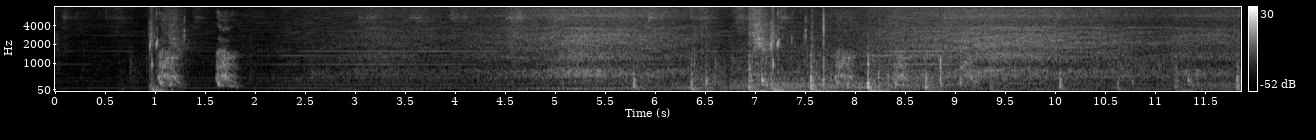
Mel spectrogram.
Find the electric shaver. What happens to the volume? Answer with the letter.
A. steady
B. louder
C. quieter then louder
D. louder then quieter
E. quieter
B.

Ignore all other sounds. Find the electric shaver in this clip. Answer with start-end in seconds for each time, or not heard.
0.0-9.1.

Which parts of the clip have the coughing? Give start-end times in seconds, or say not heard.
1.0-1.9, 7.8-9.3.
